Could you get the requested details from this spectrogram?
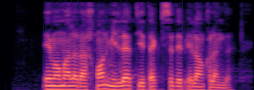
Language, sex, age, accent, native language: Uzbek, male, 18-24, Toshkent shahri, Uzbek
